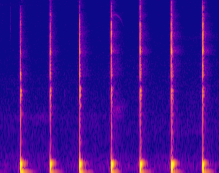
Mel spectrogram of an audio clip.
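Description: Someone slaps a microphone by hand, producing seven sharp, evenly spaced thuds in a quick steady rhythm, each decaying fast, with nothing else audible between them.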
